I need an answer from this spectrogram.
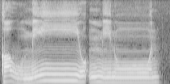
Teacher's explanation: As you see, قَوْمٍ, it ends with kasratan, but there is ya comes after these kasratan. So we merge the kasratan into the ya and we don't say the kasratan clearly, because ya is one of the idgham letters and it is with ghunnah.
